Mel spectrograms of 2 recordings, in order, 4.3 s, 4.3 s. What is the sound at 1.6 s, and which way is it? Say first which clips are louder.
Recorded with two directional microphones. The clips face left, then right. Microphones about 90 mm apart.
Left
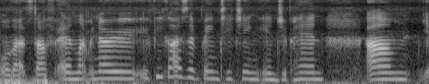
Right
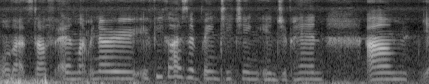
Speech: left 2 dB; 15° left (ahead or behind).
